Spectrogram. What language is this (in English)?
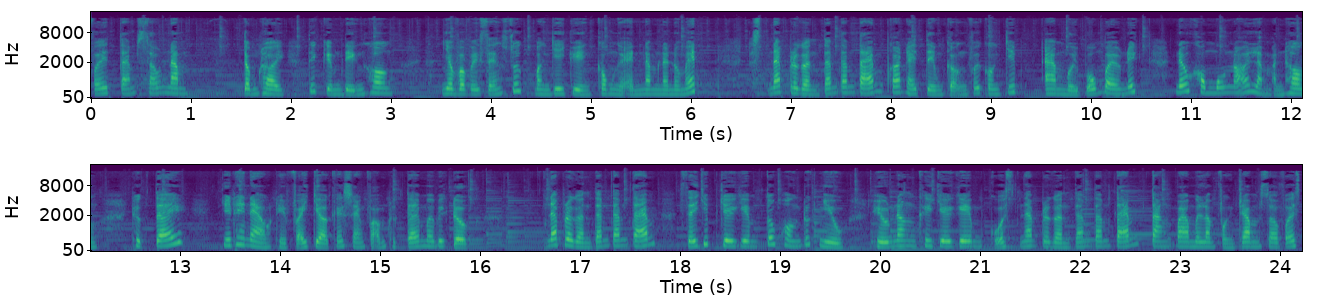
Vietnamese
